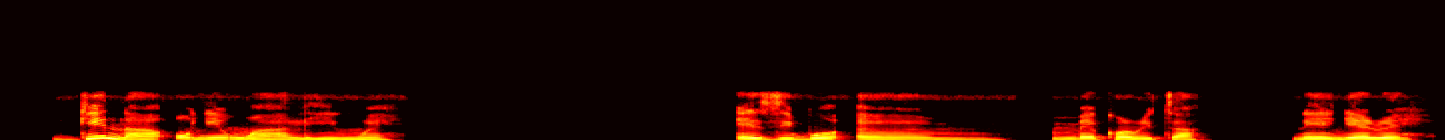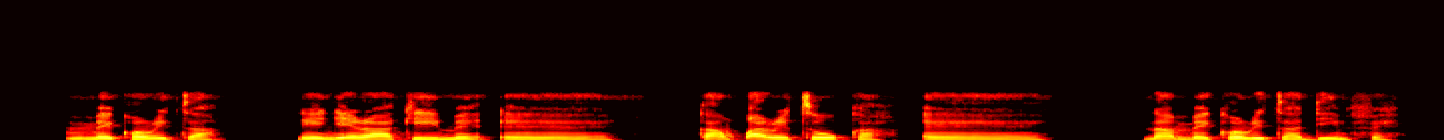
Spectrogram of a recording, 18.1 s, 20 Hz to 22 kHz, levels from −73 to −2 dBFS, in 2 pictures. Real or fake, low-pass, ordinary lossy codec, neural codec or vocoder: fake; none; none; codec, 16 kHz, 8 kbps, FunCodec, trained on LibriTTS, 25 frames a second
